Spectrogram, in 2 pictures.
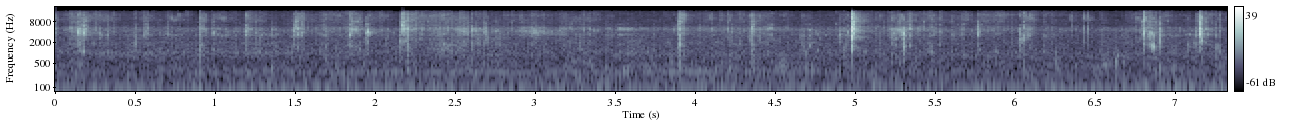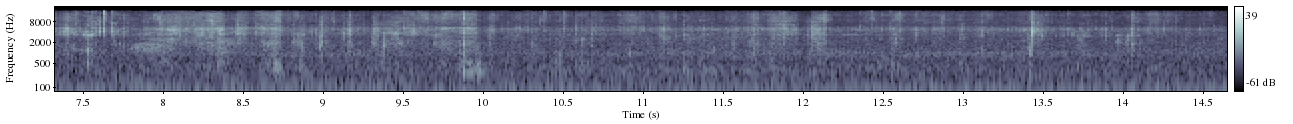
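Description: Close-miked biting and chewing of a soft cheese-filled dumpling, with irregular sharp wet mouth clicks and smacks.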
